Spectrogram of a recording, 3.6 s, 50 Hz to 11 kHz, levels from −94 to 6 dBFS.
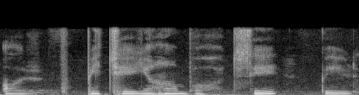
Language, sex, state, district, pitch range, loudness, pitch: Hindi, female, Himachal Pradesh, Shimla, 200-210 Hz, -14 LUFS, 205 Hz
